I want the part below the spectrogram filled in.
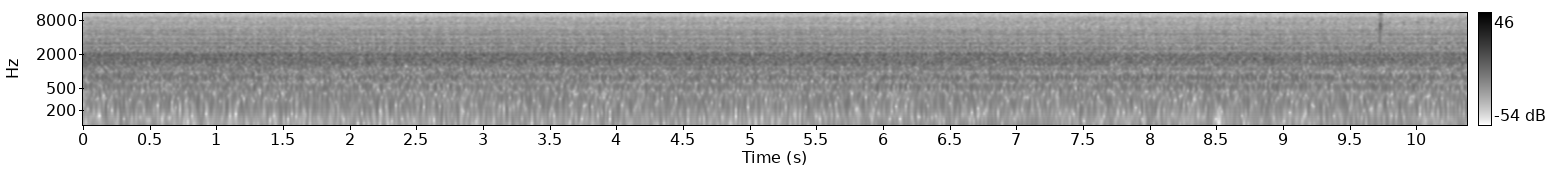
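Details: Bike chain lubricant testing machine running a one-minute loaded test of e-bike lube: harsh, steady metallic scraping hiss over a motor hum as the oil film breaks down under high friction, metal on metal, with fling and smoke.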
